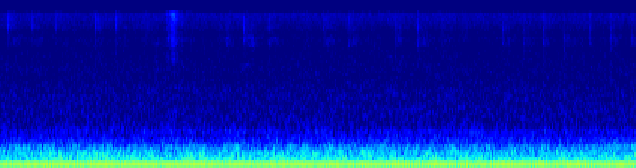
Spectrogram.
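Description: Steady low hum, with faint scratchy ticks of a gel pen making short strokes on paper.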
